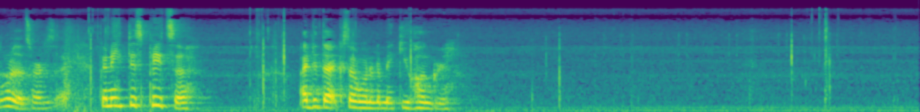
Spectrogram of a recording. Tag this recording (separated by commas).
Speech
